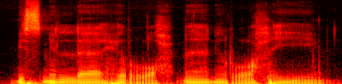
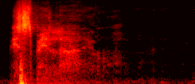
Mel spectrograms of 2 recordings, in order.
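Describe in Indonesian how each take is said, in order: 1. Itu diucapkan pelan dengan getaran pita suara penuh. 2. Itu dibisikkan tanpa getaran pita suara. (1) "dijaharkan lah. Cuma bacanya pelan" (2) "Itu berbisik ham semua"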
